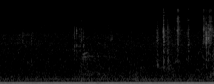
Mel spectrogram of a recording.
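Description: A few faint computer keyboard keystrokes near the end, over steady low room noise.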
